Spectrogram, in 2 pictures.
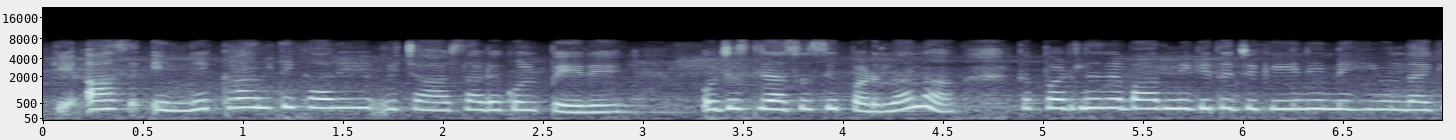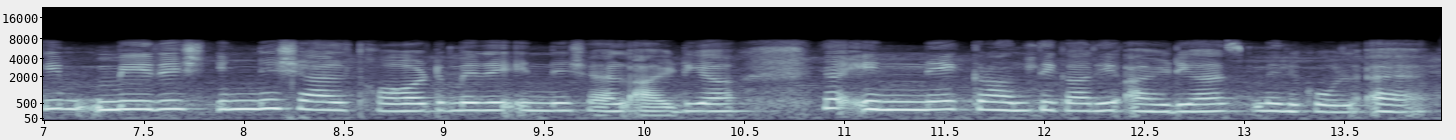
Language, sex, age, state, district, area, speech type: Dogri, female, 30-45, Jammu and Kashmir, Jammu, urban, spontaneous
